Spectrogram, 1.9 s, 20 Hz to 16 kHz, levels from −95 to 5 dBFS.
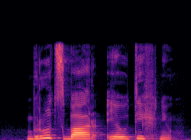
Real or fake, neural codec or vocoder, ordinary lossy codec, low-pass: real; none; none; 10.8 kHz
